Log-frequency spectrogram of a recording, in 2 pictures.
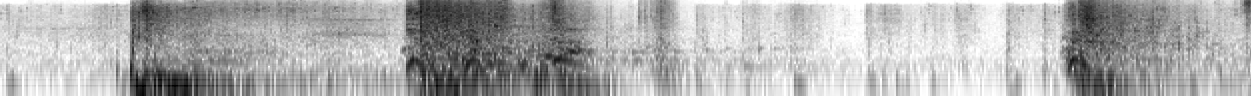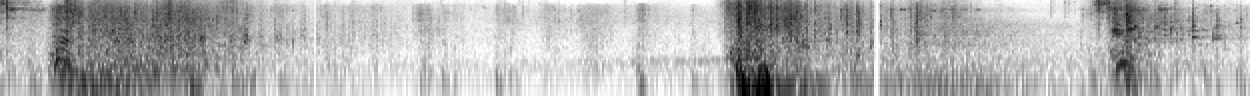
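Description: Wooden crates smash and splinter loudly.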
